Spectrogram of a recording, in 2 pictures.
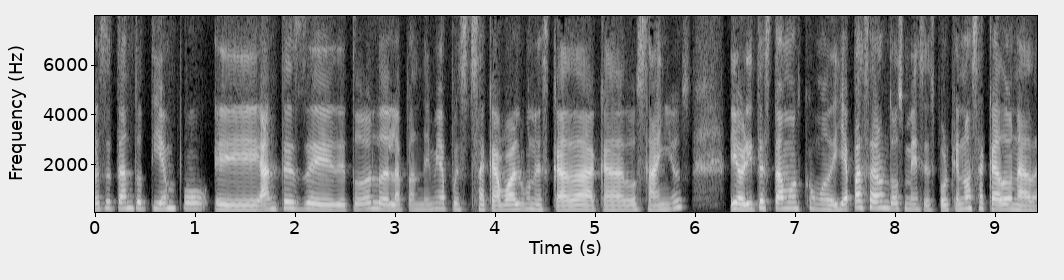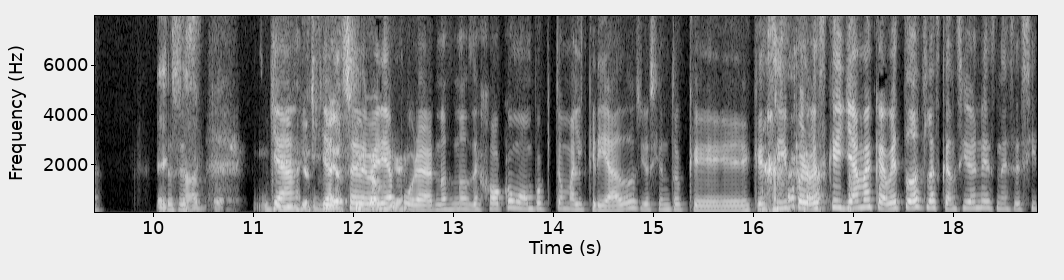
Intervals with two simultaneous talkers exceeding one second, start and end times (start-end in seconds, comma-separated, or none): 11.2-12.7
